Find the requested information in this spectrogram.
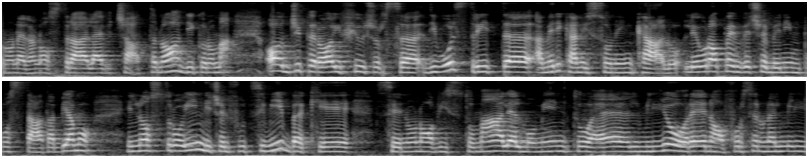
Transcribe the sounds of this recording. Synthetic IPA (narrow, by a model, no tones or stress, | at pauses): nonɛlanɔst̪ɾalajvt͡ʃa̰t̪ːnɔd̪iːkonoma̰ | ɔd͡ʒːipeɾɔifjuːt͡ʃersd̪iwolst̪ɾit̪ːa̰meɾikaːnisoːnoiŋkʰaːlolewɾɔːpaiɱveːt͡ʃeɛbɛnimpost̪aːt̪aːbːjaːmo | ilnɔst̪ɾoind̪it͡ʃeilfut̪simibkʰesenːonɔvːist̪omaːlealmoment̪oɛlmiʎːoːɾenɔforsenonɛilmiʎː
